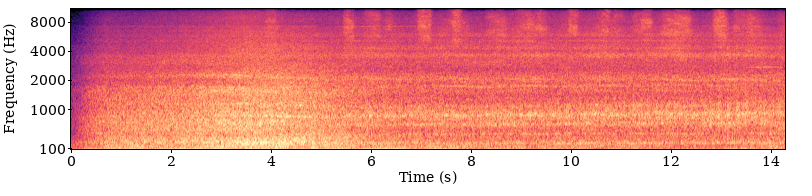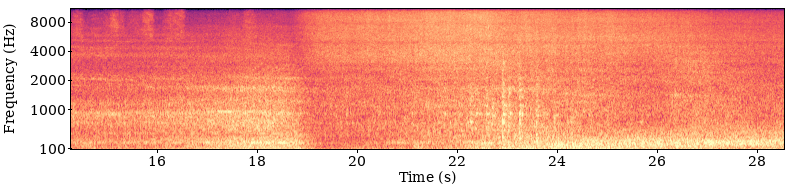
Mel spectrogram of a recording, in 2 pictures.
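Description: An electric express train running through on the fast lines, its wheels clicking regularly over the rail joints. About nineteen seconds in, a cut to a rake of Pullman coaches rolling past close by, with a louder, high-pitched hiss.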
